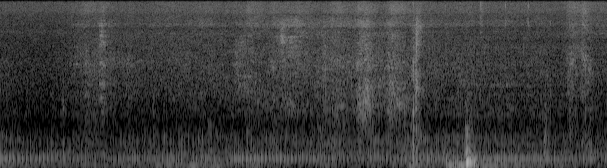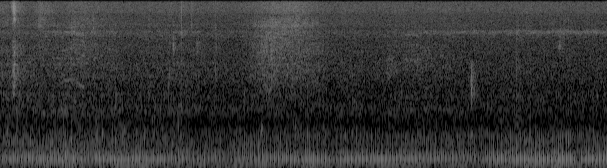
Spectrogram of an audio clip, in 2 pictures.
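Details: Indoors, the Russian Blue Maeum kneads a stolen blanket while a low, continuous purr hums along, with one brief thump near the middle and faint rustles.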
